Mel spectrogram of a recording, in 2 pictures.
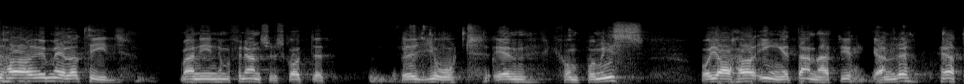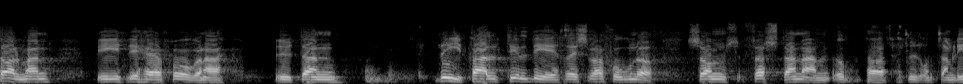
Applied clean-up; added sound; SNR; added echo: neural mask model Resemble Enhance denoiser.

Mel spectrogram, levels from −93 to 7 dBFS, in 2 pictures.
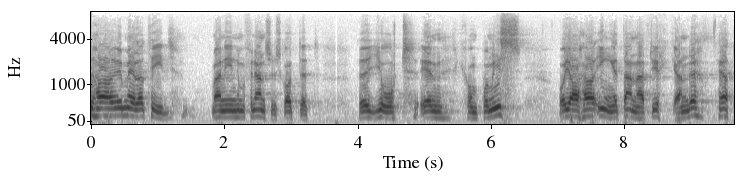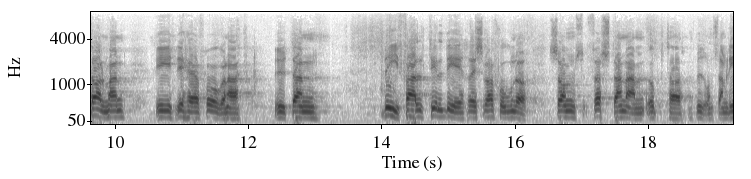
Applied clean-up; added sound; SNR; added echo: none; none; none; none.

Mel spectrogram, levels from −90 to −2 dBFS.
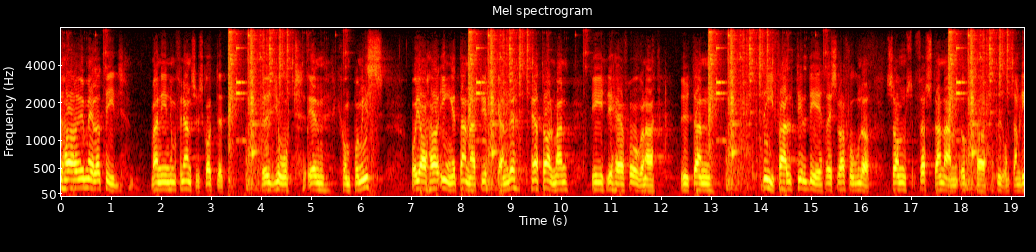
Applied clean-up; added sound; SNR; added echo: none; Shatter; 11 dB; none.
